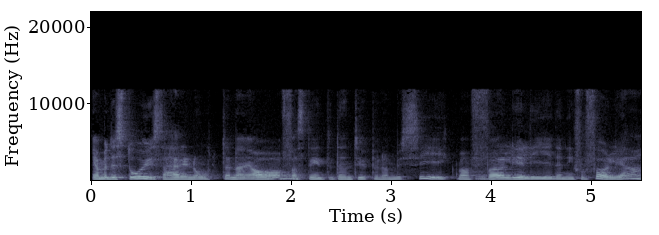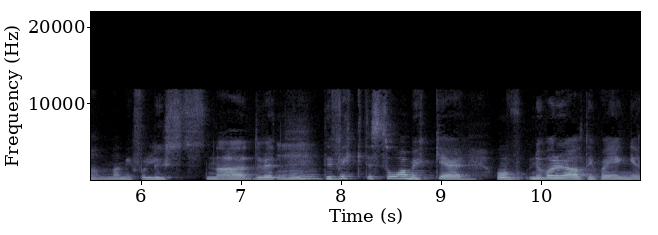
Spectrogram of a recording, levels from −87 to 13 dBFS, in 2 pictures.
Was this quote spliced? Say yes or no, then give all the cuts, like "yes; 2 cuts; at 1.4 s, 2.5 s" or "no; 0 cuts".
no; 0 cuts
